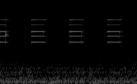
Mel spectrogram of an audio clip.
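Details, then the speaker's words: PC booting with a non-working ATI X1650 Pro video card (VCore 1.31 V, before a resistor volt mod): short high beeps about three a second with nothing else running. This is the POST beep code for a failed video card. "of course you could hear the system is very unhappy because this video card does not work."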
